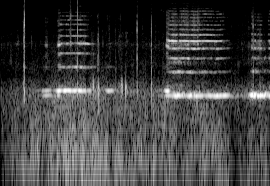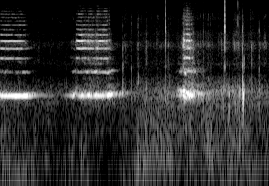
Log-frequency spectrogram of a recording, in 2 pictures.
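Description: Mountain bike brakes squealing five times in steady-pitched blasts of up to about a second each, as the brakes are applied on a rocky descent. Under them run tyre rumble on the stony trail and sharp knocks and rattles from the bike.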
